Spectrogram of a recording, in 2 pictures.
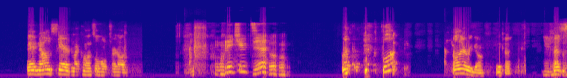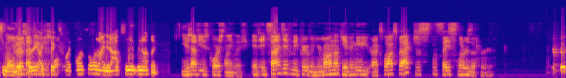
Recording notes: Audio was being weird, wasn't doing that in testing.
